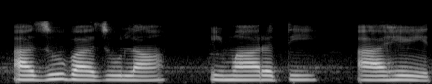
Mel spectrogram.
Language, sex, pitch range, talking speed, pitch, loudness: Marathi, female, 200-210 Hz, 70 wpm, 205 Hz, -18 LUFS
